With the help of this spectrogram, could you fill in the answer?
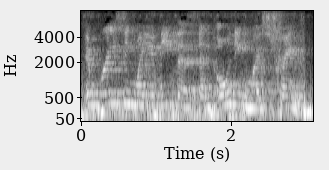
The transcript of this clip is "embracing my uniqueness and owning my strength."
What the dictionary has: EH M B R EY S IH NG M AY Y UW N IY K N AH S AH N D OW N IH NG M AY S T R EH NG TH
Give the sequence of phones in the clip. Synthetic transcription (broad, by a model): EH M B R EY S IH NG M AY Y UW N IY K N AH S AH N D OW N IH NG M AY S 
